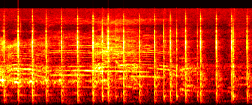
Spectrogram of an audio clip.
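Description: Javanese gamelan playing: quick, even knocking strokes, several a second, under a held melodic line that slowly falls in pitch.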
